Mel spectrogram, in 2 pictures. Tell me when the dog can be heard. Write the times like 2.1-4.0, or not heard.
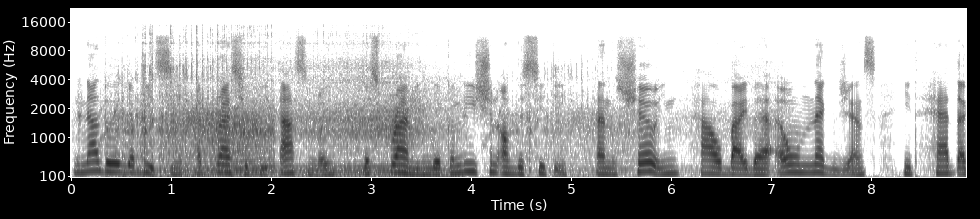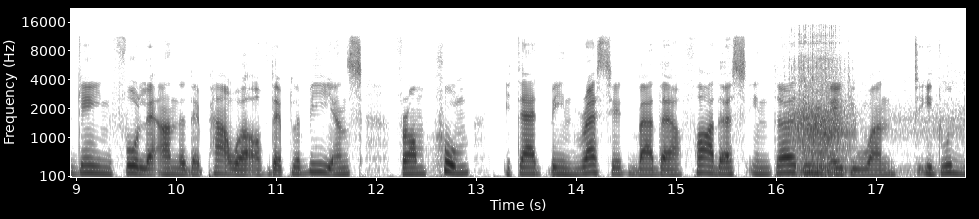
not heard.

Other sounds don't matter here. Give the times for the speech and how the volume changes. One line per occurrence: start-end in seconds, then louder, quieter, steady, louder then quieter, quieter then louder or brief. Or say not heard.
0.0-17.8 steady.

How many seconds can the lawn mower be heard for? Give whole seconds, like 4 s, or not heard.
9 s.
